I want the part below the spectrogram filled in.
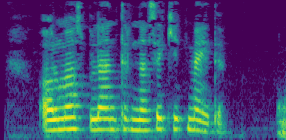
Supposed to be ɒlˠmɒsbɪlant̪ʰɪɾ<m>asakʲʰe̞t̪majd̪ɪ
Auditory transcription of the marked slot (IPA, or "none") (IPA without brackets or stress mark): n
